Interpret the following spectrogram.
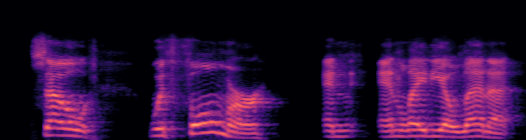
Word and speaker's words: Olenna: Olenna.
